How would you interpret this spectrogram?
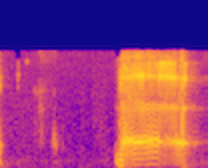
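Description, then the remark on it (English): A single loud, drawn-out belch erupts after a quiet moment, rumbling and rattling for nearly a second before cutting off abruptly. “Yeah, but that wasn't just that was a cannon belch.”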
